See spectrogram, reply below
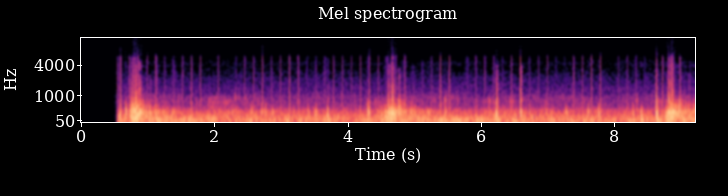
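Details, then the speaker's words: Early inspiratory crackles: breath sounds with a few brief crackles localized to the start of each inhalation, characteristic of severe bronchial obstruction. "ils sont peu nombreux et localisé au début de l'inspiration ils sont caractéristiques d'une obstruction bronchique sévère"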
